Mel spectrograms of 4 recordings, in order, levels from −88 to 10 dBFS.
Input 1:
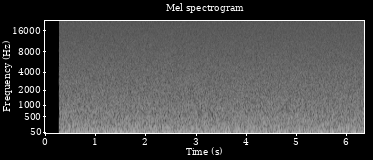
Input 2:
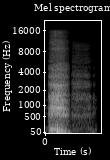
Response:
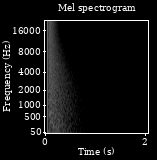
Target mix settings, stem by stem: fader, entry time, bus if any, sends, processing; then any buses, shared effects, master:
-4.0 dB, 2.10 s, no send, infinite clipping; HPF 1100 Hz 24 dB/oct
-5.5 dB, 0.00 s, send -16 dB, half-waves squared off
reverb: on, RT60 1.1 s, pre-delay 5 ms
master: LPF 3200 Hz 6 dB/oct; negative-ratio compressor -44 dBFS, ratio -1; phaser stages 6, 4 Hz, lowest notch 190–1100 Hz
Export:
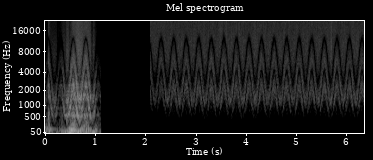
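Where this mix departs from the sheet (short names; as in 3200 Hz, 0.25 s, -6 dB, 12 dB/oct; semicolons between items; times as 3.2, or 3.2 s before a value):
stem 1 -4.0 dB -> +4.5 dB; master: missing LPF 3200 Hz 6 dB/oct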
